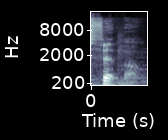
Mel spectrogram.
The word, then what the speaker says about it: FTMO: It's not FitMmo. No, I'm not saying FTMO. I'm not saying four syllables. It's FitMo. It's way more fun to say and it makes sense. You think I'm saying FTMO? No. Fitmo. It's the only thing that makes sense.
